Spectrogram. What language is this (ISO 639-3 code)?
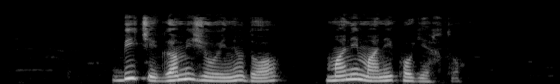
lzz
